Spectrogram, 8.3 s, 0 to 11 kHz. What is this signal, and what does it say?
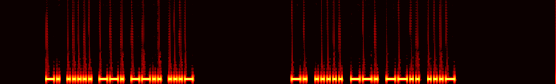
Morse code, heard as a keyed tone, about 28 wpm, 700 Hz. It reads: N5GZV N5GZV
